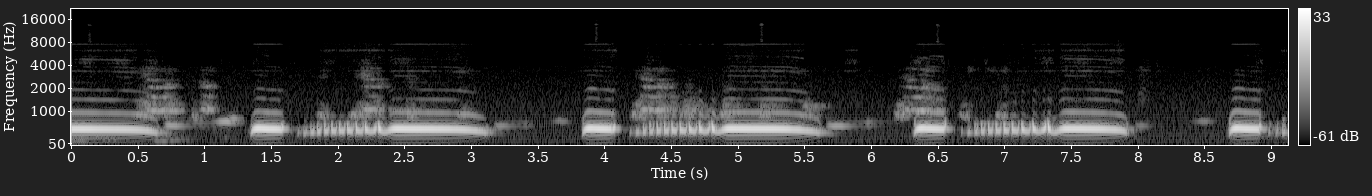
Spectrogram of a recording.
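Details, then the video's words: White local collared dove, a loud and eager pet bird, cooing in a steady cycle: brief low note, quick rippling series, then a drawn-out even coo, about every two and a half seconds. "Puter Lokal Gacor Suara Keras | Pesona Suara Kicau Burung Puter Putih Gacor Dor Yang Menawan"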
